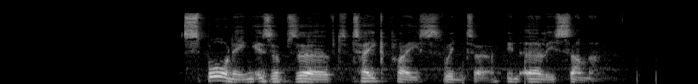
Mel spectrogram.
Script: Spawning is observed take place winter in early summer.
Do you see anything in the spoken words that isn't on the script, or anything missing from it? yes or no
no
